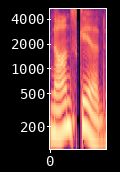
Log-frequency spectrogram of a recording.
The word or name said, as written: nonskid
